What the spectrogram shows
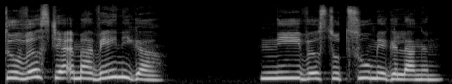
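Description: A woman voicing a tender, sorrowful female moon that coaxes and laments in a raised, drawn-out voice in a storybook tale. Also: mid-range voice, expressive, darkish tone.

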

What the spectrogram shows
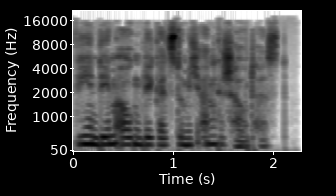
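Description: A woman voicing a hesitant, curious young boy in a whispered role-play, with a hushed, breathy voice. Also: medium pitch, brisk, no room sound, clean studio sound, pitched above the performer's own voice. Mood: wondering.

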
